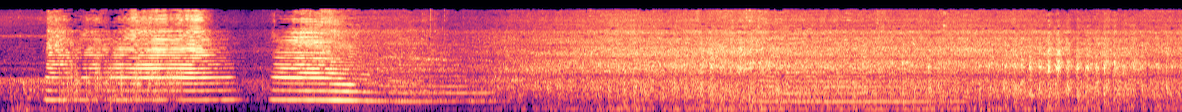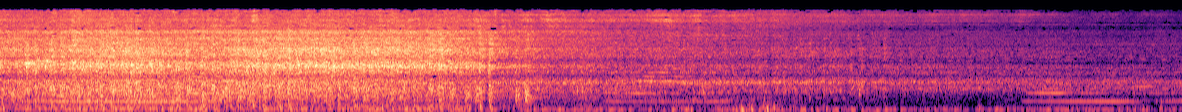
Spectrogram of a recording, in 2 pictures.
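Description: An Indian Railways electric locomotive sounds two long horn blasts as it approaches, the pitch dropping as it passes, then its passenger coaches rumble and clatter by over the rails. The horn sounds four more times, shorter and lower in pitch, as the train draws away.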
